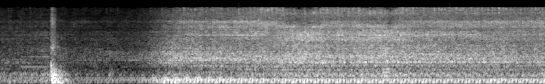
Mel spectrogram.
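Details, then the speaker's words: Ford Explorer idling after broken exhaust manifold studs were fixed with new gaskets and the old bolts reused: catches and settles into a smooth, even idle with no ticking or puffing from the manifold. No more leaks. "it sounds really good. You can hear me talk. No more leaks, so I'm happy there."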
